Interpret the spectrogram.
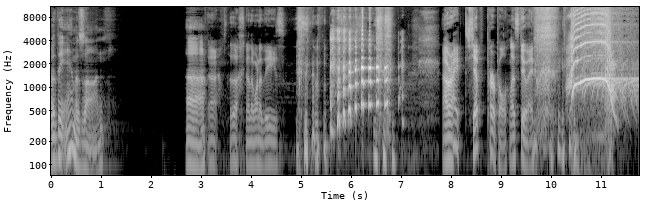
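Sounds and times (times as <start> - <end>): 
speech: 0.0 - 1.2, 2.7 - 7.0, 7.8 - 11.3
laughter: 4.9 - 7.1
loud high-pitched scream echoing in a cave: 10.4 - 11.7.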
